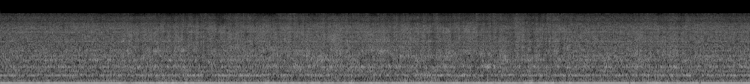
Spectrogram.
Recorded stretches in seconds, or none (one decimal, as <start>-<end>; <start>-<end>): 0.0-1.2; 5.7-6.3; 7.0-7.5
